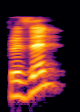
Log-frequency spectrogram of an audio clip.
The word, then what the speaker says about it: present: present present opposite of absent gift it has a slight change in pronunciation first we need to stress on first pre first part present second present present I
